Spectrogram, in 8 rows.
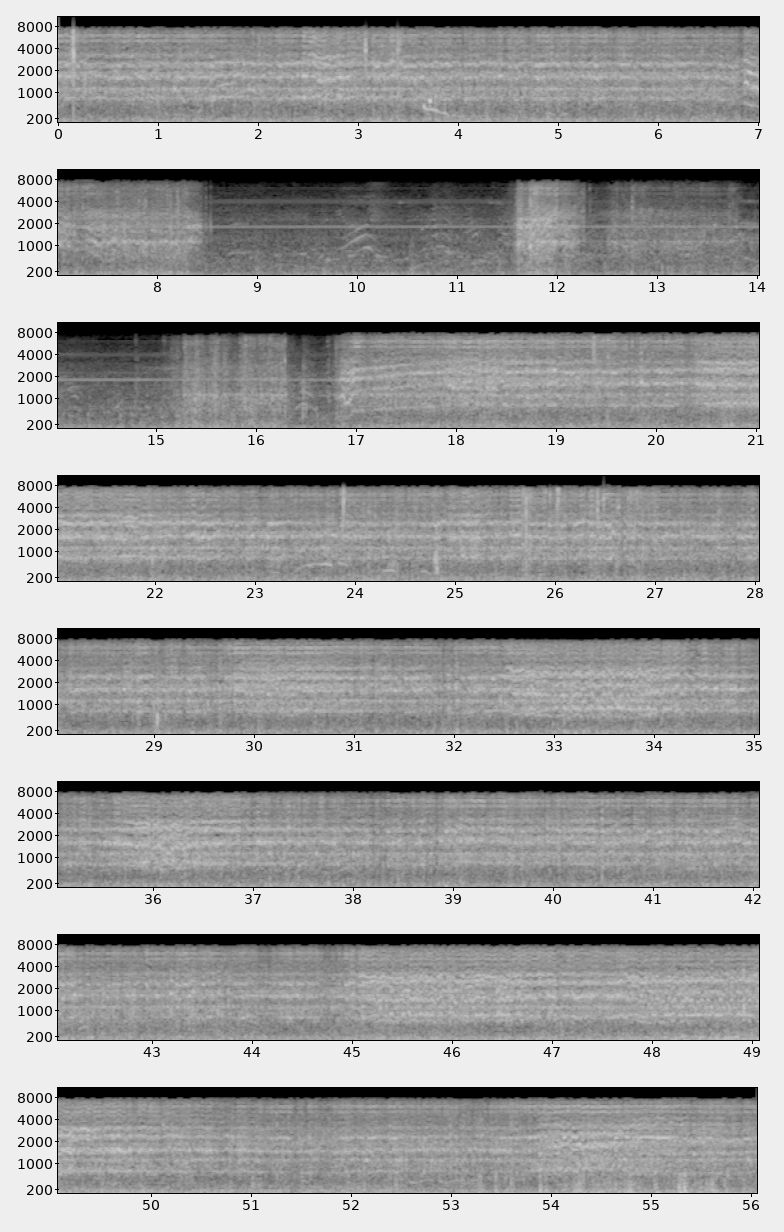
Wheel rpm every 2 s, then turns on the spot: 220, 220, 220, 150, 10, 10, 30, 20, 130, 210, 210, 210, 210, 210, 210, 210, 210, 210, 210, 220, 210, 210, 210, 210, 200, 200, 200, 190.
8-10 12-16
